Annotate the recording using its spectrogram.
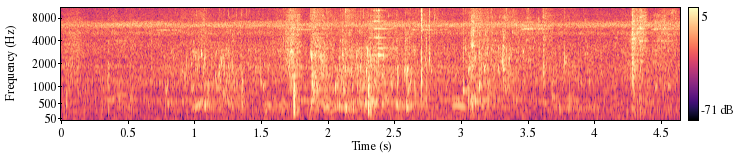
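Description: A knife slices vegetables on a wooden board.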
